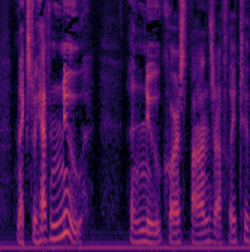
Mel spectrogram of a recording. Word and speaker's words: nu: that V sound so we should always remember to pronounce our new as an N an example of a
